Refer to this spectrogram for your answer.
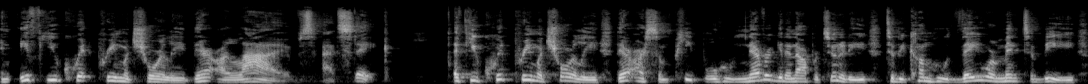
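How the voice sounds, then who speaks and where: A man's somewhat breathy voice at a fairly high pitch, with very wide pitch swings and a moderate pace. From Philadelphia, US. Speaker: podcast host and pastor. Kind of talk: motivational monologue.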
